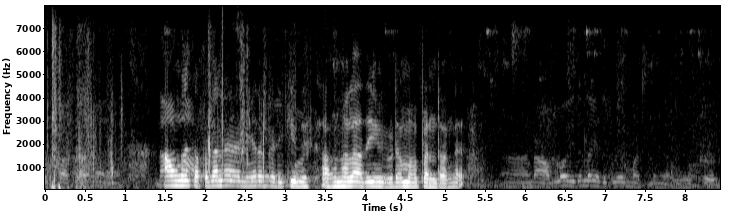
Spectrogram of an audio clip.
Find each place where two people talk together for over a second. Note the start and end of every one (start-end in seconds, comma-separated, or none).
1.5-3.0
